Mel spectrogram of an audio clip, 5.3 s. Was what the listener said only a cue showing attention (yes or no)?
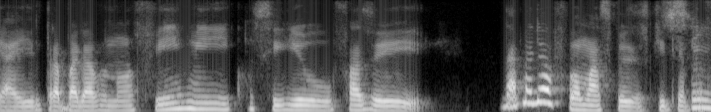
no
